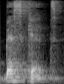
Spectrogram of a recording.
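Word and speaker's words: biscuit: اه البسكوت بالانجلش بسكت اليو هنا ماتنطقش مش بسكوت زي العربي لا بسكات بسكات ماتنطقش اليو اللي بعد السي بسكاتك بسكات عندنا كمان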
